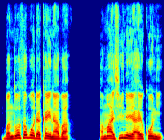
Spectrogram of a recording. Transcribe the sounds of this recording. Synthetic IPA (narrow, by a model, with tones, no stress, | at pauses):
bɐ˨nzoː˦s̬ɐ˦boː˨da˨ka˦˨jnaː˦ba˦ʔ | ʔa˨mːaː˦ʃiː˦neː˨jaː˦ʔa˦jkʷoː˦niː˦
